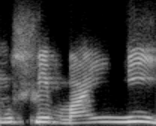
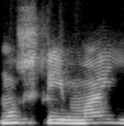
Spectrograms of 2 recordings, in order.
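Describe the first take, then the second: First: মুসলিমাইনি slowly, ending "-maini"; full form with noon. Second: মুসলিমাই ending on a held "mai"; noon dropped, ya kept. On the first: Teacher reads the form before noon goes, noon pronounced. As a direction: sound the n clearly in মুসলিমাইনি. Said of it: "নুন চলে যাবে". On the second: Teacher shows ya remains, held ai ending. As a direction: say মুসলিমাই with the ai glide and no n. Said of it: "ইয়াটা থেকে যাবে". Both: Shown as a demonstration.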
